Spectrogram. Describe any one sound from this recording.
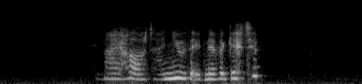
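A young woman speaks briefly with surprise.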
